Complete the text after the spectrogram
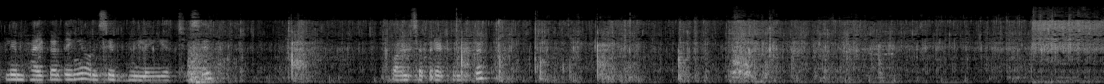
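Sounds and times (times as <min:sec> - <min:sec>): curry sizzling in a pan: 0:00.0 - 0:11.0
wooden spatula scraping a pan: 0:01.8 - 0:10.3.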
